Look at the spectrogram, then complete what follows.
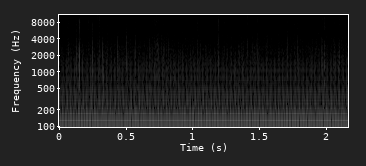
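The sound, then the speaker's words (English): Steady crackling radio static with a low electrical hum underneath, faint and continuous, with brief bursts of hiss flaring up now and then and no voices. “The only sound's that belly static.”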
